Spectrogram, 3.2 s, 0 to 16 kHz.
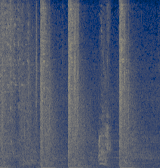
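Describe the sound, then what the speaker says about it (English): Hand cannon fire in Mass Effect 2: four loud, heavy shots spaced roughly half a second to a second apart, each a sharp broadband blast with a booming low tail, standing alone with no talk. "this is the new hand cannon"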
